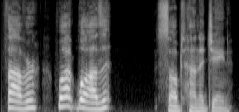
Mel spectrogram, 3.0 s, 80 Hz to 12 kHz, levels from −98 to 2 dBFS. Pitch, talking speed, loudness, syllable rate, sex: 175 Hz, 140 wpm, -19 LUFS, 4.7 syllables/s, male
